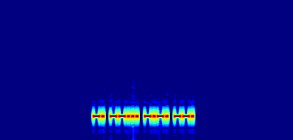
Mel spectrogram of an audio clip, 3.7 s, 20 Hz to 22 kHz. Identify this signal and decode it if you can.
Morse code, heard as a keyed tone, about 44 wpm, 700 Hz. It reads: N7CG
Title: USA Call Signs - 4 Characters - 2x Character Spacing - 45wpm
